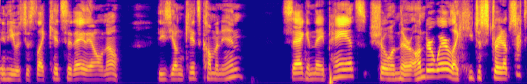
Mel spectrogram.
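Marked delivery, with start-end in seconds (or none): none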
